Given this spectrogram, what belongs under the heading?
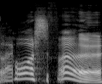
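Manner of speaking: high, slow quavering old lady imitation; old woman voice. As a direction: mimic the crazy old woman.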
